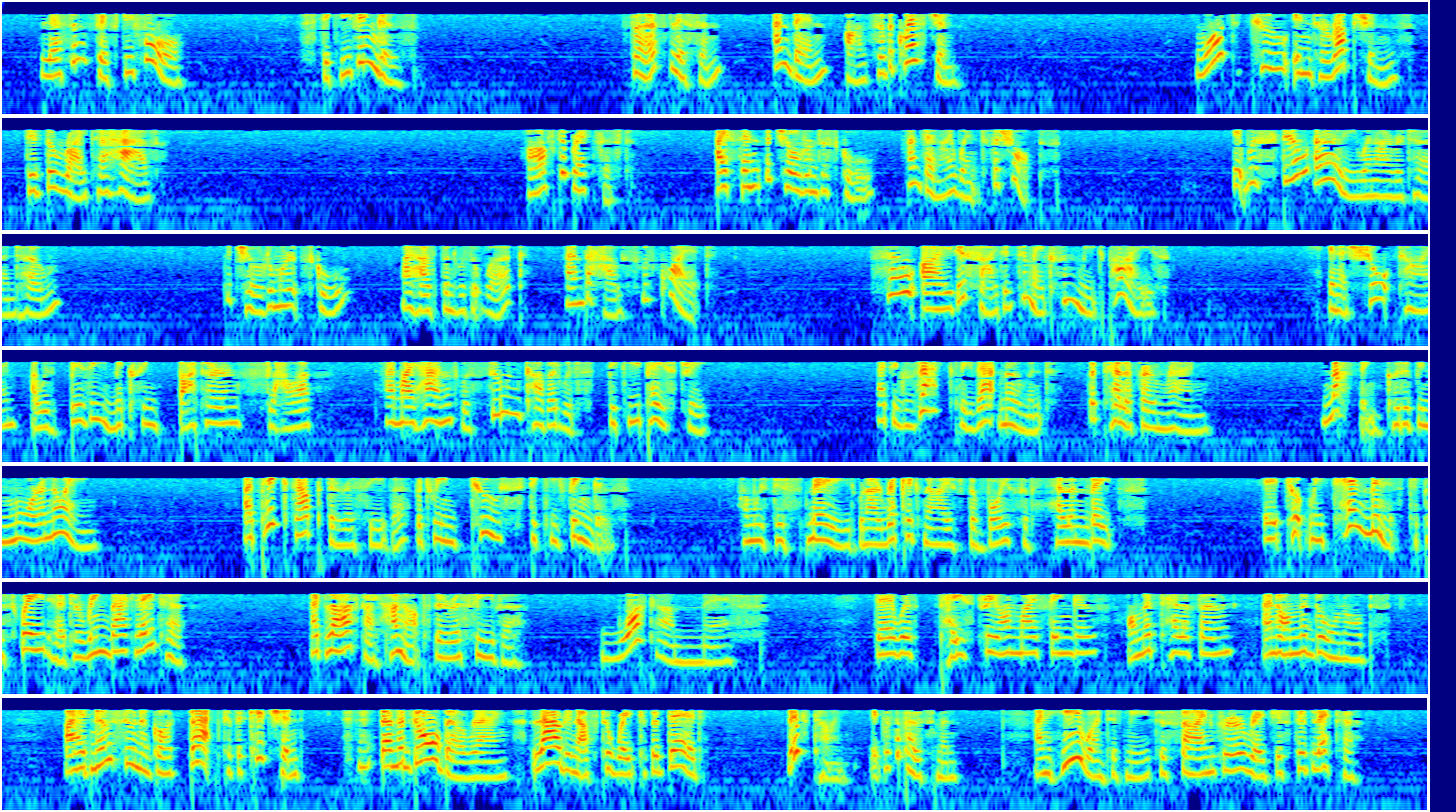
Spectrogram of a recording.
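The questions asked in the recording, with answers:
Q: What two interruptions did the writer have?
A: A telephone call from Helen Bates and the postman ringing the doorbell with a registered letter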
